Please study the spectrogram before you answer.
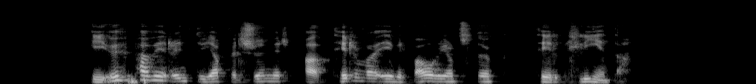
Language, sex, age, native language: Icelandic, male, 30-39, Icelandic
